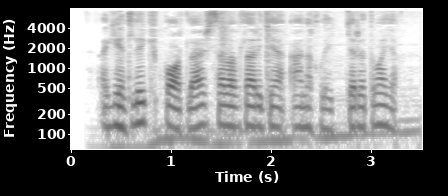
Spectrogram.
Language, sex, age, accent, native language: Uzbek, male, 18-24, Xorazm, Uzbek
